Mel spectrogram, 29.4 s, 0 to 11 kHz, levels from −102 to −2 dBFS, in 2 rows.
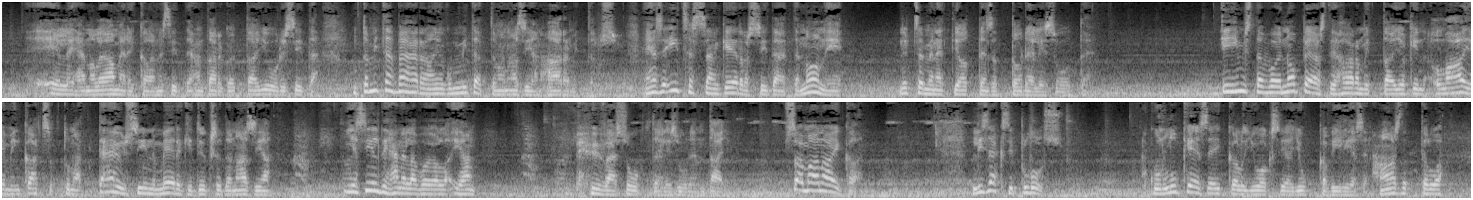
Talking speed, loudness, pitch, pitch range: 125 wpm, -23 LUFS, 150 Hz, 125-180 Hz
